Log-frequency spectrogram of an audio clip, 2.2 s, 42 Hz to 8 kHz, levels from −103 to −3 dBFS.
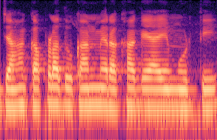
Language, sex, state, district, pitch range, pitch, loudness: Hindi, male, Chhattisgarh, Kabirdham, 140-150 Hz, 145 Hz, -16 LUFS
